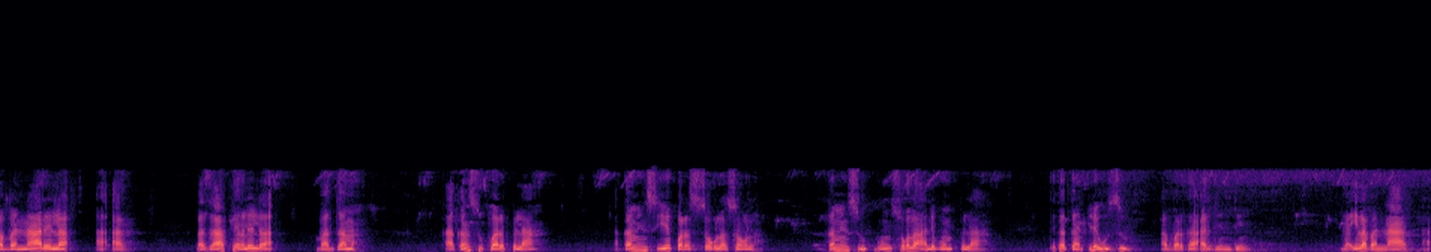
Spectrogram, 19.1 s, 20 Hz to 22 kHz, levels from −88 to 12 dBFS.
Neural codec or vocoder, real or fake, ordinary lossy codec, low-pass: none; real; AAC, 32 kbps; 7.2 kHz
